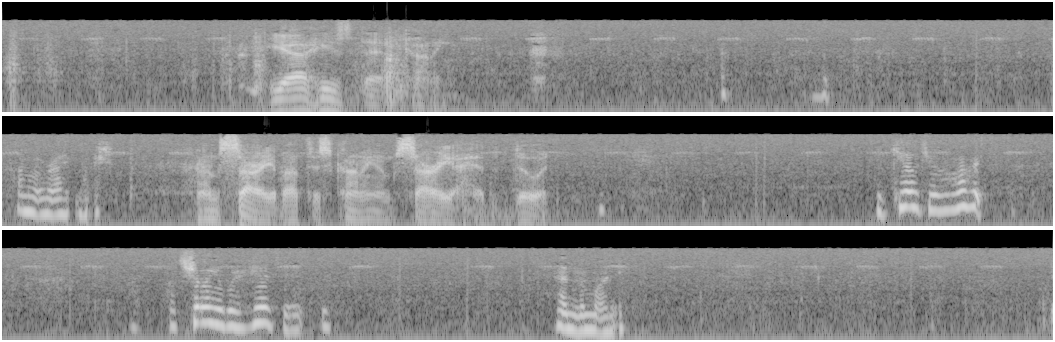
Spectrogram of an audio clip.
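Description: A wood fire crackles and pops softly.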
